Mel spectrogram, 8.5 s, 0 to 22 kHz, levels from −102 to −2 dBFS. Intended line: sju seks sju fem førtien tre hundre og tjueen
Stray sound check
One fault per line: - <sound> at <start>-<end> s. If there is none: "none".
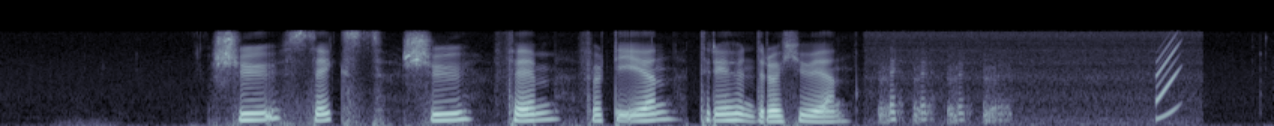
- laugh at 5.9-6.8 s
- chirp at 7.7-7.9 s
